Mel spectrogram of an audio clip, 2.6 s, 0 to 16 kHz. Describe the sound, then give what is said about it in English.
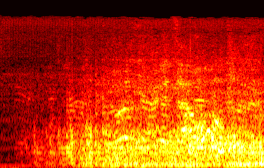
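A 15-car commuter train carrying 1,153 Zimbabwean deportees from a detention camp outside Johannesburg to the Zimbabwean border rumbles along the rails, its dense clattering roar swelling from moderate to loud over a few seconds, steady and continuous without clear pauses. “This is a commuter train, just like the ones that bring people to work each day in downtown Johannesburg, except this train has four armed police officers in every car.”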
